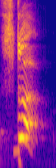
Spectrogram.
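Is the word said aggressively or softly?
aggressively. The word is barked out harshly and aggressively. The speaker calls it right. "I'm trying to say it in the most aggressive way I can say it"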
